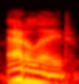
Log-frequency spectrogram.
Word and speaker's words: Adelaide: for all the laughs sam where in australia adelaide have you heard of this before no sir do you know if you're pronouncing it correctly i'm pretty sure how's it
